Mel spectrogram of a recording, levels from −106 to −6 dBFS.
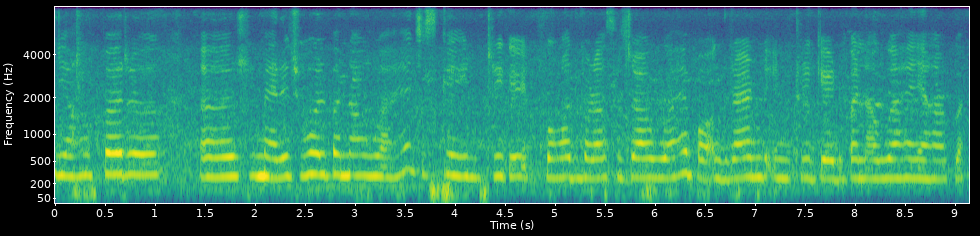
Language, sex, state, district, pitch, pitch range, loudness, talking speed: Hindi, female, Bihar, Araria, 280 Hz, 270-300 Hz, -16 LUFS, 170 wpm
